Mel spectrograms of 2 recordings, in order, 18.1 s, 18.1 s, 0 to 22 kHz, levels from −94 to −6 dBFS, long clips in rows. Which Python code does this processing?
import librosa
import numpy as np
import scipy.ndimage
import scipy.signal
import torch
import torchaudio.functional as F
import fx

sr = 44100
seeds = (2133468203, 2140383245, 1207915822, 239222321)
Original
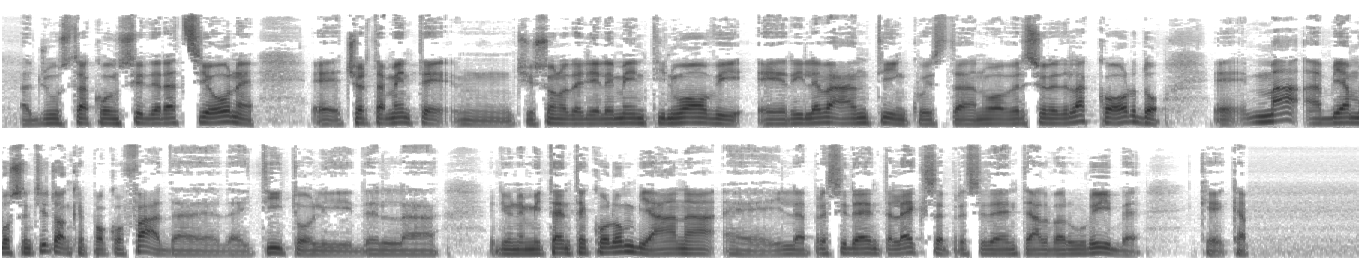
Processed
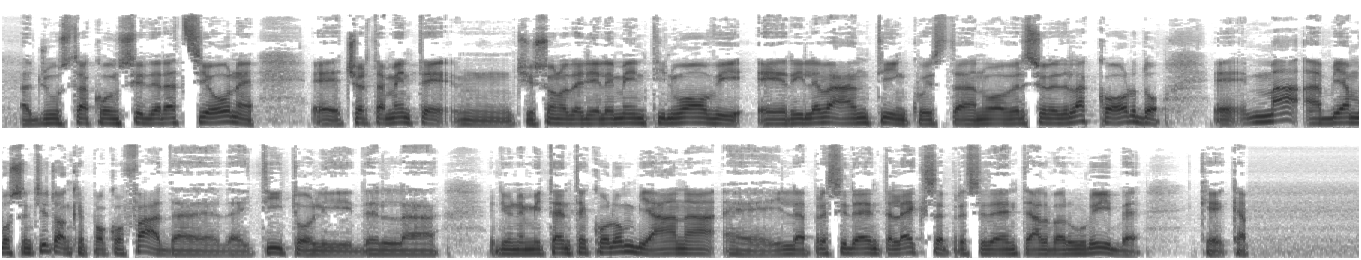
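

p1 = fx.high_shelf(x, sr, hz=4000.0, db=-7.0)
p2 = fx.over_compress(p1, sr, threshold_db=-33.0, ratio=-1.0)
y = p1 + (p2 * librosa.db_to_amplitude(1.0))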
